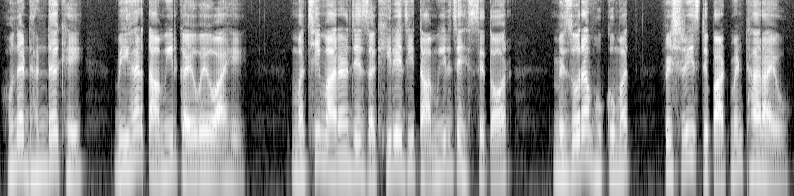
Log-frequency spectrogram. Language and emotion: Sindhi, neutral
